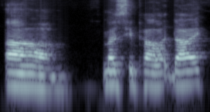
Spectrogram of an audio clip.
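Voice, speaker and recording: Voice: medium pitch, steady tone, slow pace. The host of a craft livestream chatting casually, hesitant with many ums. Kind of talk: casual chat.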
